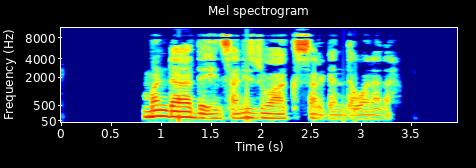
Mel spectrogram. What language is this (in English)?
Pashto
